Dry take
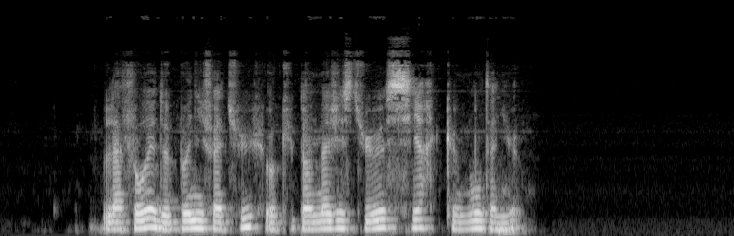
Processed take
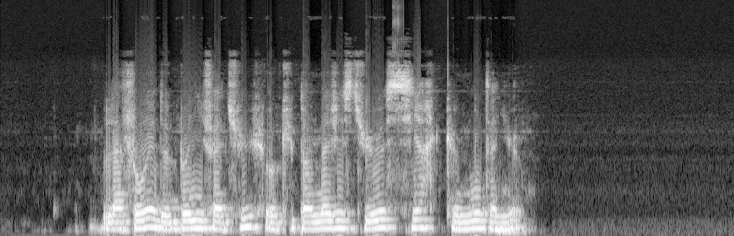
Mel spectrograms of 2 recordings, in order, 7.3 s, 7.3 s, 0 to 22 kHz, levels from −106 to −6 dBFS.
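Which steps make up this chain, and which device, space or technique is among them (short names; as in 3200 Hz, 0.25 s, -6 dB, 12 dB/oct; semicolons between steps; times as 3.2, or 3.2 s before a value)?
loud club master (compressor 2:1, threshold -23 dBFS, peak gain reduction 5 dB; hard clip -18 dBFS, distortion -22 dB; maximiser +27 dB); gain -1 dB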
